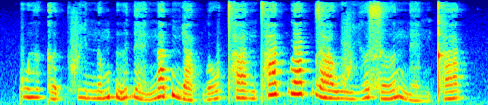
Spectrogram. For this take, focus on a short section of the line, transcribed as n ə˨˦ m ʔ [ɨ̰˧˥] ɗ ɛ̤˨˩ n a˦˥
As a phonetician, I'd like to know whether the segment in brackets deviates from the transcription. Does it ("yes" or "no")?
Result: no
